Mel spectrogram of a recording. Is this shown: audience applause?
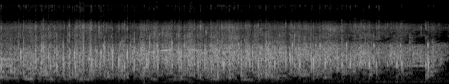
yes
